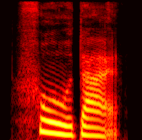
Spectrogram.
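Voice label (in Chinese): "附带" Chinese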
